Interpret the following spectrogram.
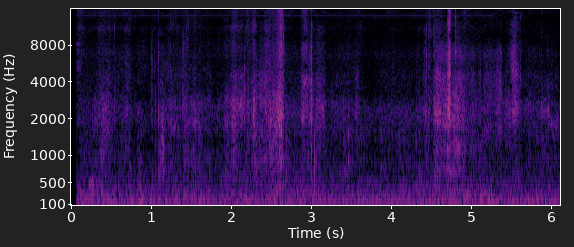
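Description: Quiet hall noise just before an orchestra starts playing: faint rustles and a few soft knocks over a low steady hum, with the sharpest knocks about two and a half seconds in and near five seconds.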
